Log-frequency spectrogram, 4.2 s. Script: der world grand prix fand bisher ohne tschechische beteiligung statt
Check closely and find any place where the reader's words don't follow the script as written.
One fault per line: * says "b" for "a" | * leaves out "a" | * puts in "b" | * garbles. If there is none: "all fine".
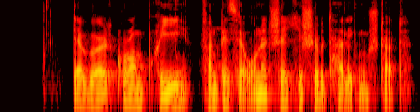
all fine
